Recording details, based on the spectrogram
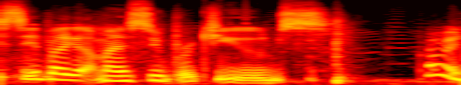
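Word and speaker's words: Souper Cubes: Let me see if I got my super cubes.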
